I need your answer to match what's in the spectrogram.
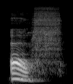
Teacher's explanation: Từ này có âm cuối là f. Đây là phụ âm vô thanh khi phát âm tạo ra hơi gió. off, âm cuối nhẹ như là thở ra.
